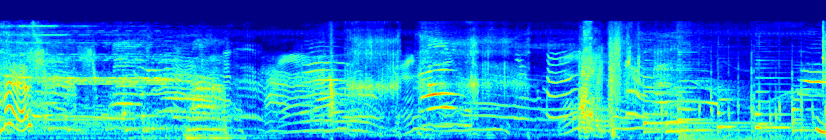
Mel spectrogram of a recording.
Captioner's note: meowing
